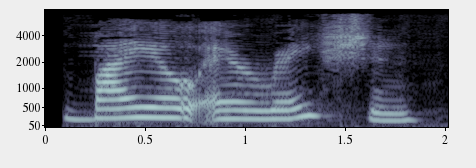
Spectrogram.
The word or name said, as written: bioaeration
